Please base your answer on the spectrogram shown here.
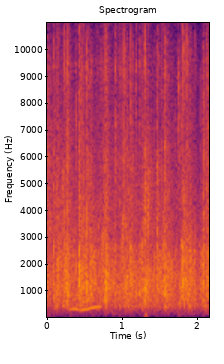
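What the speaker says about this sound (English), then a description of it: "I give her a round of applause" An audience applauds Topeka Sam at a panel event on justice and decarceration, with dense steady clapping throughout and a brief voice rising over it.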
